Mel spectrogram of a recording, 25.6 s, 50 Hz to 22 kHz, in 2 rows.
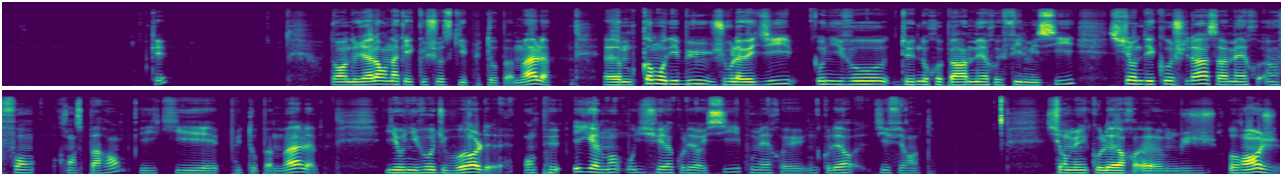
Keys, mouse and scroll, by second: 0.6-1.3 scroll down 4, 1.3-11.5 middle drag, 11.5 click, 12.8-14.9 middle drag, 14.9-15.5 scroll up 3, 19.0 click, 20.8 scroll down 2, 21.1-25.5 middle drag.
